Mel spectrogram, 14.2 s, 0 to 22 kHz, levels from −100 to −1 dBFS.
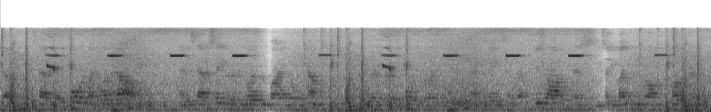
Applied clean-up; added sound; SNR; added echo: none; Sliding door / Train; -4 dB; reverberation time 1.2 s.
